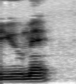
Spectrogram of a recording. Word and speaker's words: 夢: 欢迎收听日语日语，我们的口号是日语里的梦念作 Yume，把英语里的字母 U 发音压低，接上一个介于 May 和 May 之间的 May，勉强可以用你妹来帮助记忆，你的梦就是你妹 U May Yume，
